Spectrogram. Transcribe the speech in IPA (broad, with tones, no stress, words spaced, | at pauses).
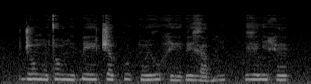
d͡ʒɔ̃˦ɡʷĩ˨tɔ̃˦ ŋĩ˨ ɓeː˧t͡ʃa˧ kʷe˦˨kʷɛ̃˧ ɣu˦heː˨ɗe˧ ɣa˨bi˦ | ɣe˨li˨hɛ̃˨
